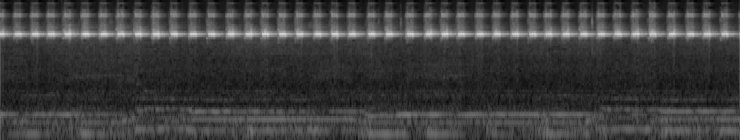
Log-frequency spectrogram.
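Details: Caged Anadrymadusa retowskii bush-cricket, kept with Egyptian locust prey, chirps in a regular, piercing high series of short pulses, almost four per second, over a faint low hum.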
